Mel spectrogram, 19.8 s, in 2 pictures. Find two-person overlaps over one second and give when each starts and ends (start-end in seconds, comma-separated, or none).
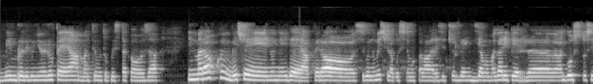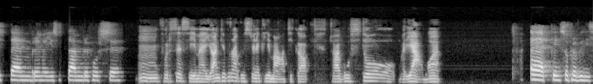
none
